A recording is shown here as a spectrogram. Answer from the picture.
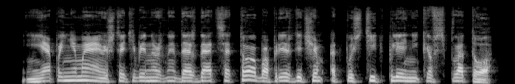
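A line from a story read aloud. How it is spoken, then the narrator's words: Creaky goblin voice. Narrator (Russian): проскрипел гоблин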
